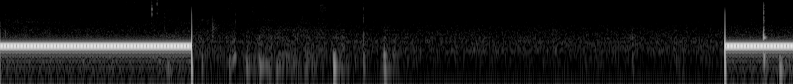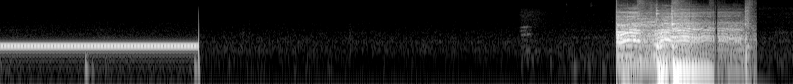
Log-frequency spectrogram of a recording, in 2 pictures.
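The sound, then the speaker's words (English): Phone line tone while placing a call: two steady, single-pitch tones of about two seconds each, separated by silence, then a voice briefly at the end. “So let's hit the phone because I got to call Joe on a new number.”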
